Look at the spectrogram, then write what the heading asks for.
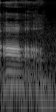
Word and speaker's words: awl: And you'll also need an awl. I mispronounced this a ton. It's just sounds like the word A-L-L, like all, but it's spelled A-W-L.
